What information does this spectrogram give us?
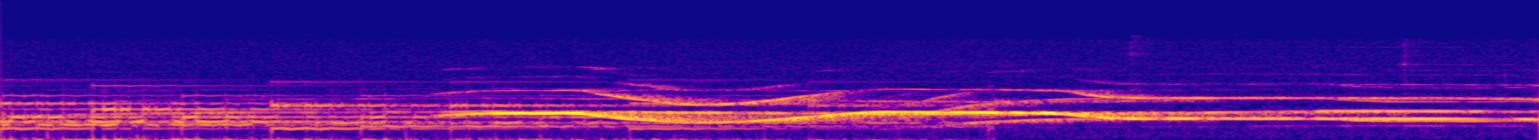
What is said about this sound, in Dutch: Het drong al gauw op mij door dat het alleen maar een wolf kon zijn die reageerde op mijn huil. Zo'n roedel die reageert op je wolvenhuil, dat komt wel binnen.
